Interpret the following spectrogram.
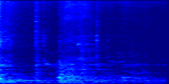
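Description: A sharp knock, then a softer knock with a rustle just under a second later, from a book being handled at a wooden pulpit close to its microphone.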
